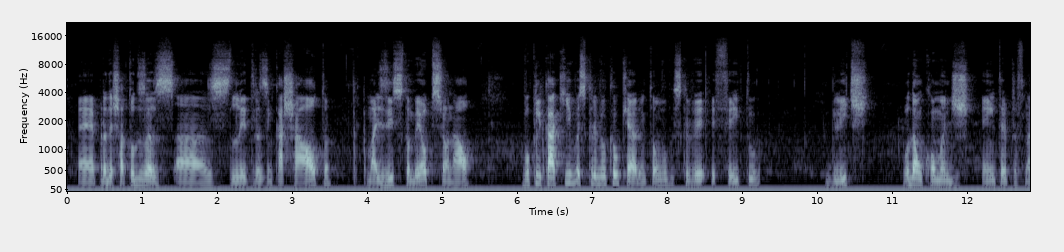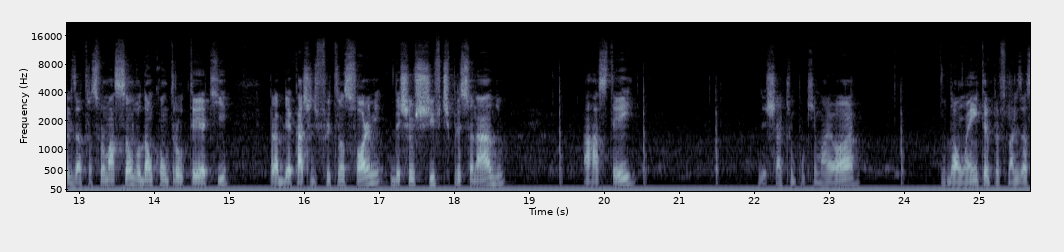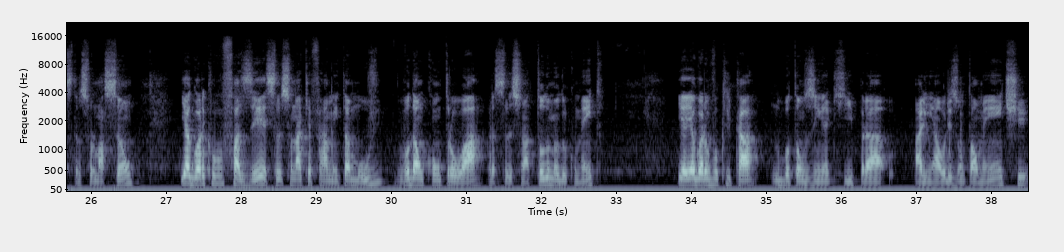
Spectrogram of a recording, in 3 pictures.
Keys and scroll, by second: 7.5-10.3 typing, 10.7 super+h, 12.0 super+Return, 13.8 super+t, 14.6 shift+super+t, 24.8 shift+Return, 30.6 super+a.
